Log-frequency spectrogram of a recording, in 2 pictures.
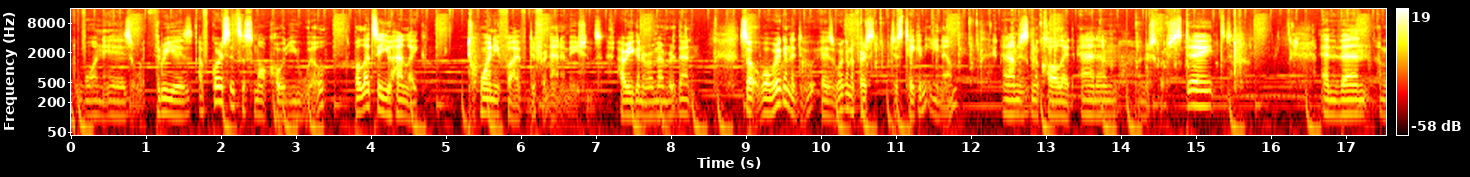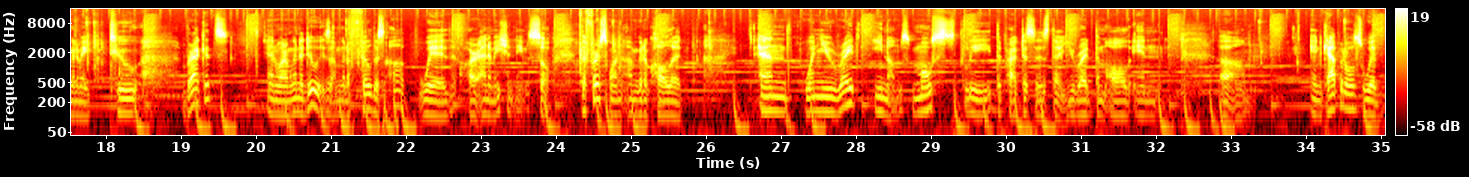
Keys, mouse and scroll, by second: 0.7 click, 8.0 click, 8.7 click, 10.2-15.5 typing, 17.7 shift+[, 24.3 space, 24.8 shift+p, 26.0 Caps_Lock.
